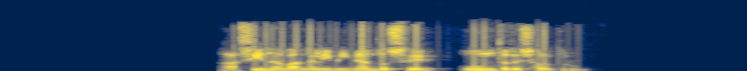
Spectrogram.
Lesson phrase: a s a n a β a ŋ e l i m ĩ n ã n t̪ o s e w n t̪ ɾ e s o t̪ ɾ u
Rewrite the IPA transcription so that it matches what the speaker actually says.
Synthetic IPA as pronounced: a s i n a β a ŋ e l i m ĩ n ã n d̪ o s e u n t̪ ɾ e s o t̪ ɾ u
